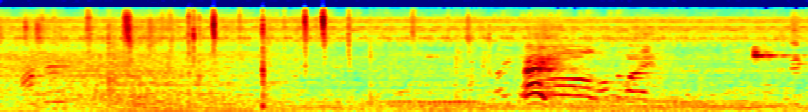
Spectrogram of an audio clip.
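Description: A person's voice calling out briefly about five seconds in, the loudest sound, over a steady background rumble, with a single sharp knock a little over two seconds in.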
